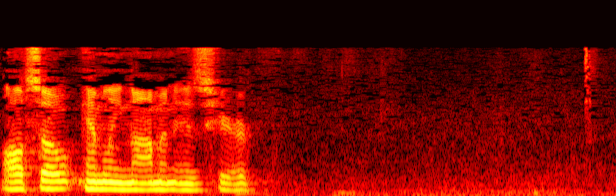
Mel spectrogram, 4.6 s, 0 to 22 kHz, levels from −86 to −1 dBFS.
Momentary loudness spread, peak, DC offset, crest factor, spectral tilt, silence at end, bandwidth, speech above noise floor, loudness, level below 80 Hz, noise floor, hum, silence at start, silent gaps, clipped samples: 22 LU; -4 dBFS; under 0.1%; 18 dB; -5 dB/octave; 0.2 s; 8.4 kHz; 33 dB; -18 LUFS; -52 dBFS; -51 dBFS; none; 0 s; none; under 0.1%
